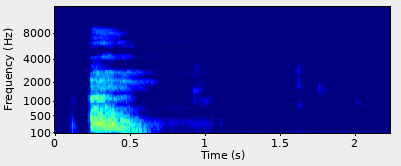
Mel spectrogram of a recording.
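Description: A man clearing his throat once, briefly, a quarter second in.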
